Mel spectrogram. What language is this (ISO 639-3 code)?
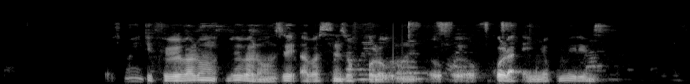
lug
